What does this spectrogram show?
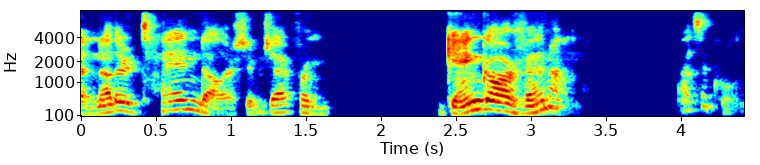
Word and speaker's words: Gengar: I think I always say Ginger Venom, and it's not because there's an A in it. I think it's Gengar.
